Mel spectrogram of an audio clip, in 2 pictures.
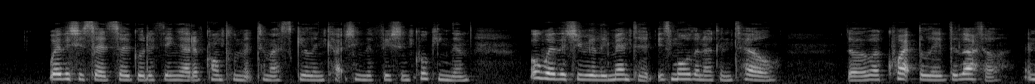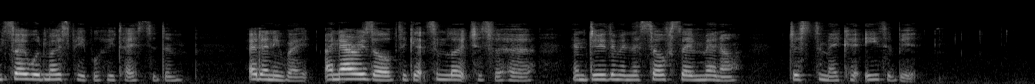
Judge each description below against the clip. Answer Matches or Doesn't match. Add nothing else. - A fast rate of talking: Matches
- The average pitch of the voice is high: Matches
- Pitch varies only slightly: Matches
